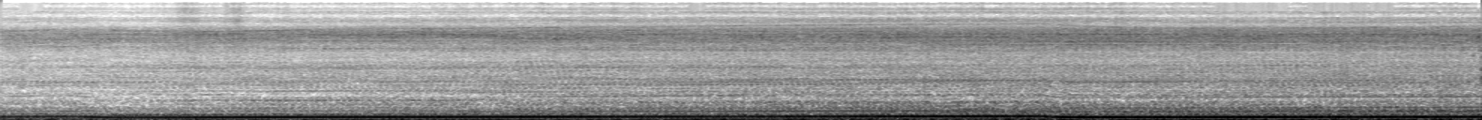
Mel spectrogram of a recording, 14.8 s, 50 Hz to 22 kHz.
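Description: A 2000 Ford Excursion Limited with a 7.3L Powerstroke diesel drones steadily while driving, its engine tone stepping down as the automatic transmission shifts, with no talking over the continuous rumble.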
